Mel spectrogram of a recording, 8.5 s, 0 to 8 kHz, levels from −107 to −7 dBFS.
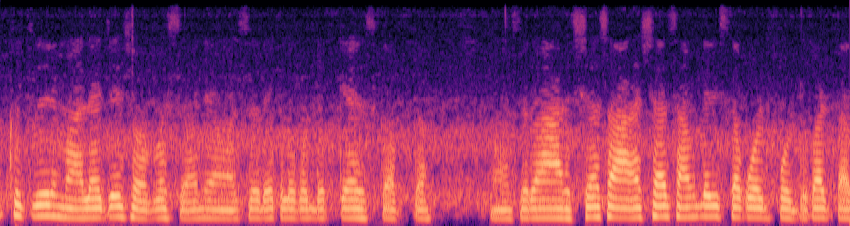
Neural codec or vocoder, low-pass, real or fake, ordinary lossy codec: none; 7.2 kHz; real; Opus, 64 kbps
